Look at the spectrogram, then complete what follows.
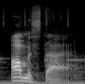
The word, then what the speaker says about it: Armistead: insider intelligence from James Armistead. Armistead, okay? I've been pronouncing his name wrong. It's Armistead. a patriot who worked briefly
